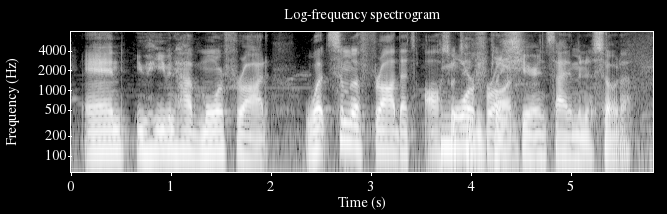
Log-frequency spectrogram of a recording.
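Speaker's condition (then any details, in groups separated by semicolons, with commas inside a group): No condition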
